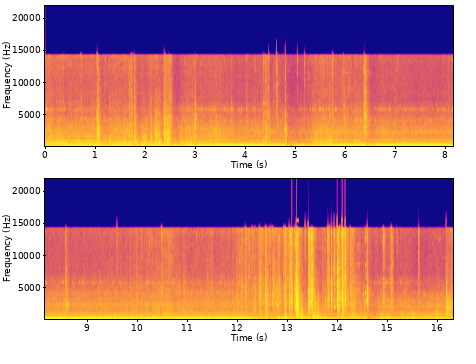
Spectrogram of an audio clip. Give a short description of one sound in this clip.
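The hydraulic packer of a rear-loading garbage truck whines.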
